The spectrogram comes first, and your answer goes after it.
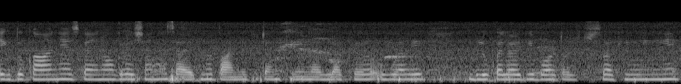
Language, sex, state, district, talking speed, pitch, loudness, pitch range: Hindi, female, Uttar Pradesh, Jyotiba Phule Nagar, 210 wpm, 230 Hz, -25 LUFS, 225-235 Hz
